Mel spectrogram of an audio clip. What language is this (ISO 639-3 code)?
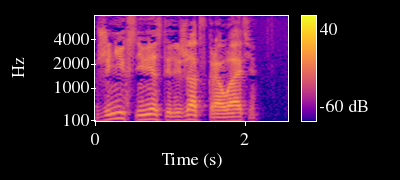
rus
